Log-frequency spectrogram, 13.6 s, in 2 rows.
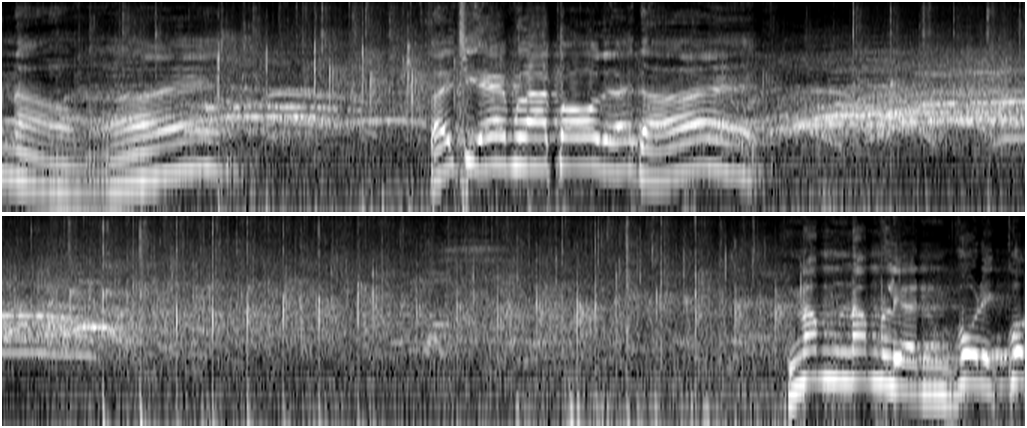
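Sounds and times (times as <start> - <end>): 
speech: 0.0 - 1.1, 2.9 - 5.2, 12.0 - 13.6
crowd applause: 0.4 - 3.4, 5.0 - 12.5.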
